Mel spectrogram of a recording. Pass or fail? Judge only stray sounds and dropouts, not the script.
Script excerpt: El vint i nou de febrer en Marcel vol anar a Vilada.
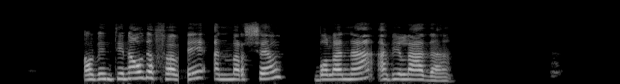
fail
